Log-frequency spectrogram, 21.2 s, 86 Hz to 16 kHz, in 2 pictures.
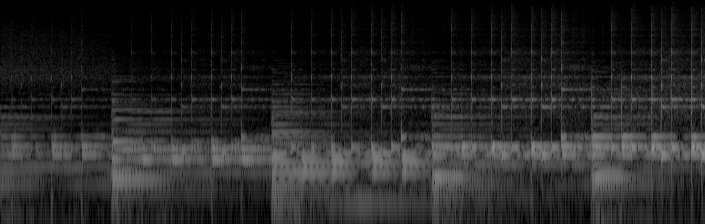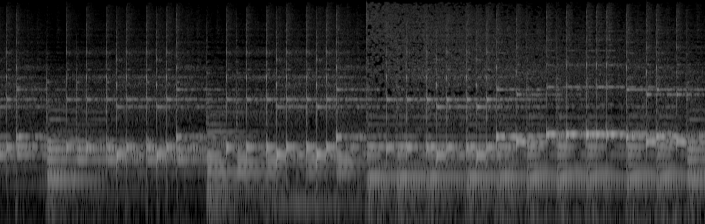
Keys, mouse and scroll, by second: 2.2 click, 4.3 click, 5.4-5.9 scroll up 2, 6.5 scroll up 1, 8.3 click, 11.8 click, 19.1 z, 20.4 ctrl+z.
